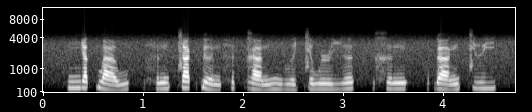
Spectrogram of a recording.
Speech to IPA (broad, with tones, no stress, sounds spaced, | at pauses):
ɲ a˦˥ t̚ w a˨˩˦ w | h ə˧ ŋ c a˦˥ k̚ ɗ əː˨˩˨ n h ə˦˥ k̚ ɣ a˨˩˦ n ɲ u˨˩ ə̯ c ə˧ w ɹ i˧˥ ə̯ | x ə˧ ŋ | ɗ a˨˩˦ ŋ c ɨ˧ j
